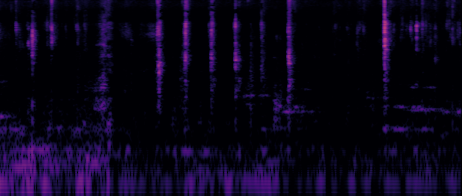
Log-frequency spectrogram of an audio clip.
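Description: Close-up eating sounds: chewing and wet lip-smacking while biting into a fried chicken lollipop held by hand, with irregular short mouth clicks and smacks.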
